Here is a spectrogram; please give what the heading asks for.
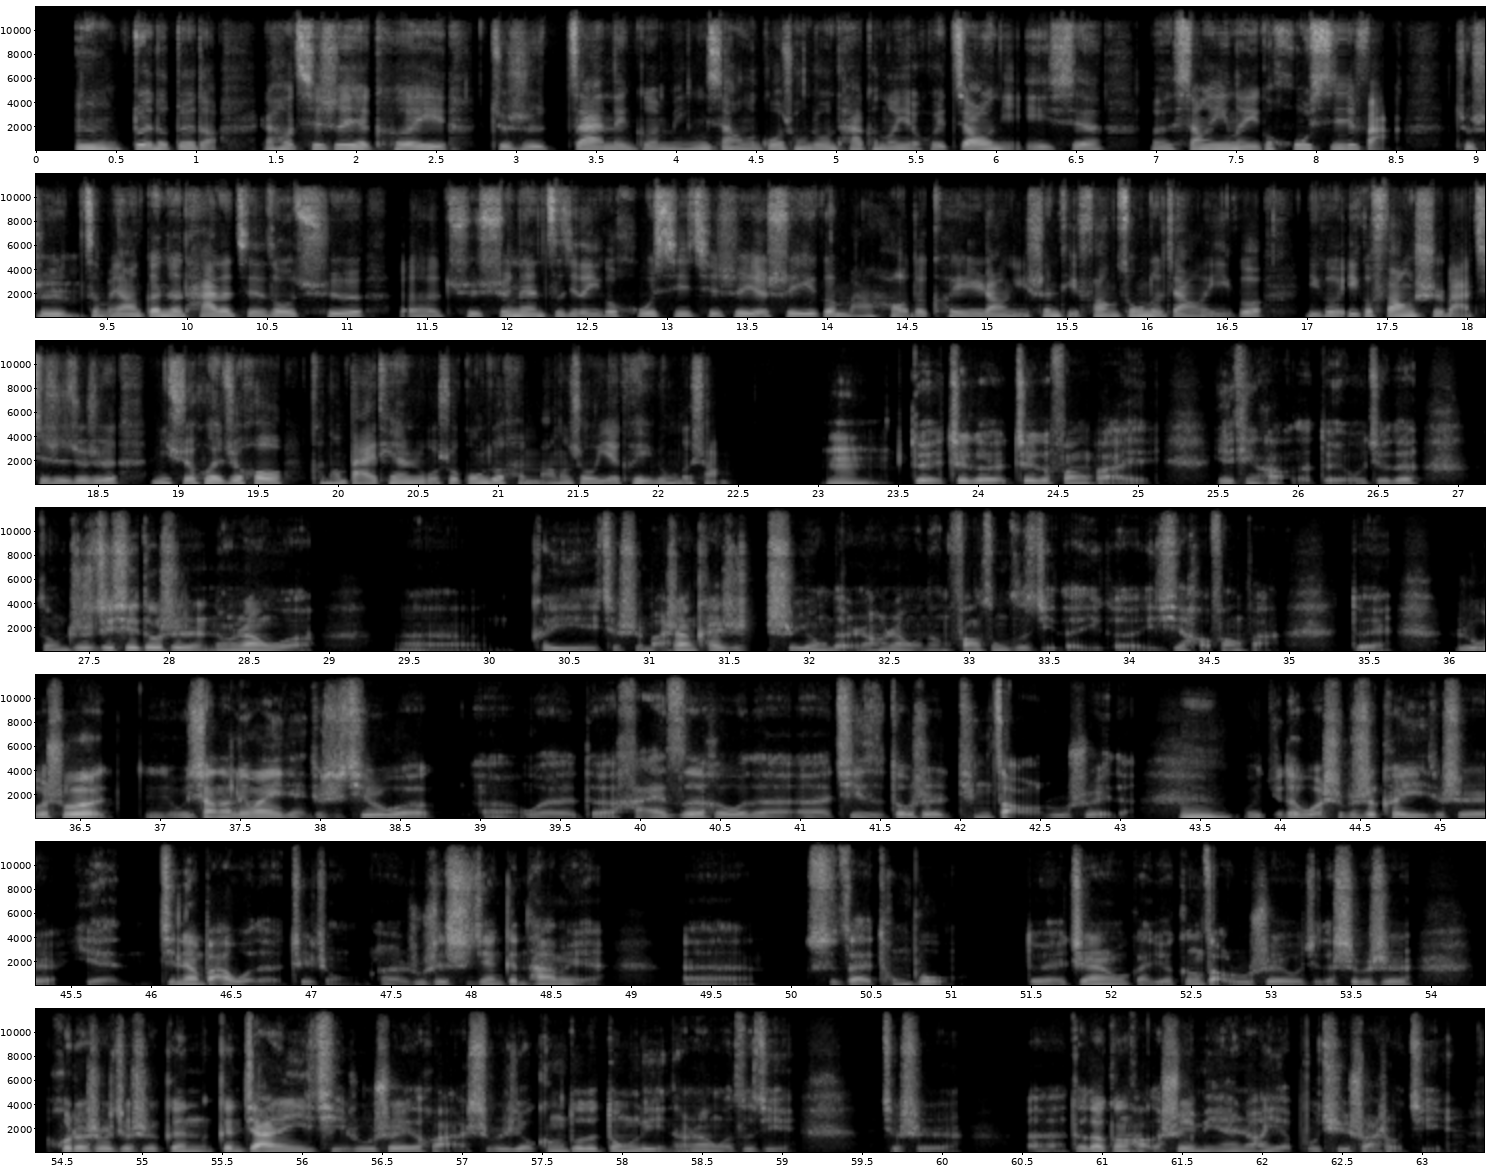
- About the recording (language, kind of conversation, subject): Chinese, advice, 睡前如何做全身放松练习？
- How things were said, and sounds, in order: none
